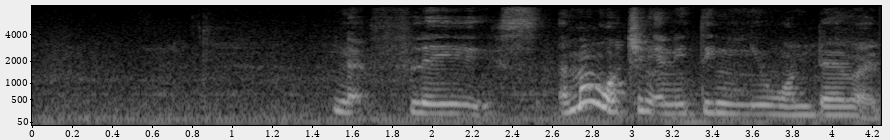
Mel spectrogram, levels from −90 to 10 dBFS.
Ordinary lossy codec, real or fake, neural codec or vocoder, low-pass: none; real; none; none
